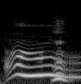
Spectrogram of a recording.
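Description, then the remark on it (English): A single short hound dog howl: a rising tonal wail that holds steady, then bends down and trails off, with no one talking over it. “Oh, yeah, they're a hound dog. They don't even bark.”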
